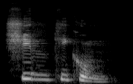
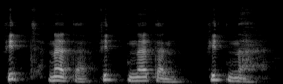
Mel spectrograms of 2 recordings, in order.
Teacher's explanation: Dan jagalah atau jelaskanlah pengucapan sifat syiddah, diperjelas syiddahnya, ya, pada huruf kaf dan ta, ya. Jangan sampai didominasi oleh sifat hams.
